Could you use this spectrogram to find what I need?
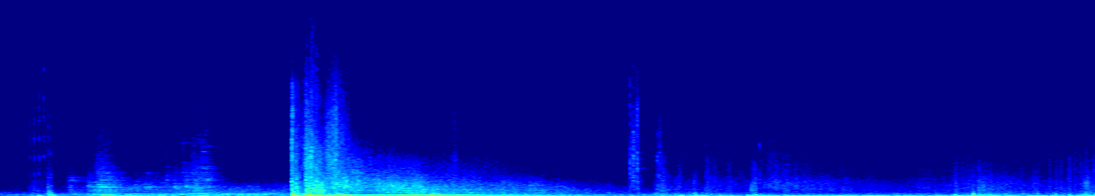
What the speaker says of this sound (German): Das war jetzt die erste Salve, die etwas geknallt hat.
